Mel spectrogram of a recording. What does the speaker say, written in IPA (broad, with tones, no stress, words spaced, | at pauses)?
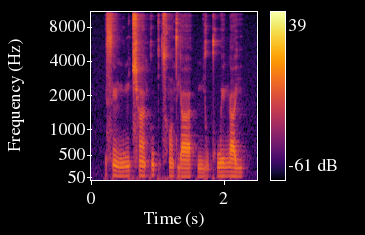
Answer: sẽ˥˧ŋu˦ŋt͡ɕʰã˦ ku˦k̚t͡sʰɔ̃˧t̪ja˧ | ŋju˨˩kʰwe˦ŋa˦j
